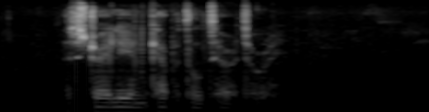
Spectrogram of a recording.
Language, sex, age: English, male, 21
